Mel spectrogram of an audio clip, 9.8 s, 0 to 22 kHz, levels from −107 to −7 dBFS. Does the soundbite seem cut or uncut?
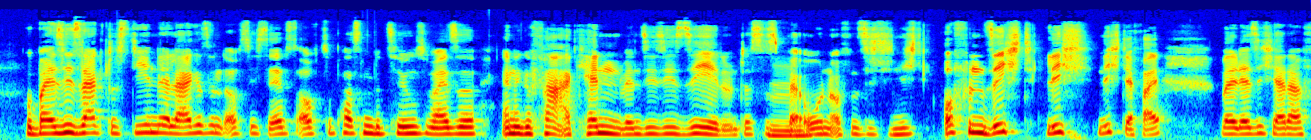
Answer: cut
